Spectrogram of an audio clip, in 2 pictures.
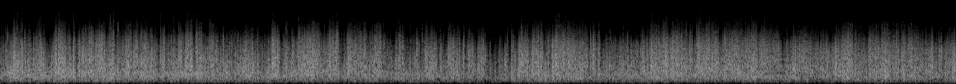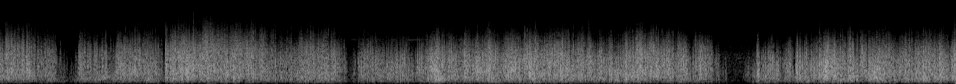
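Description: A jet airliner roars overhead as it climbs after takeoff.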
